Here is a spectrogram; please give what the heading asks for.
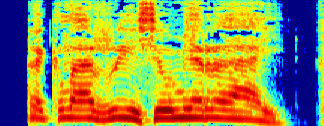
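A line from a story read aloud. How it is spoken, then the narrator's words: Shouting. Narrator (Russian): крикнул ему Баркович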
